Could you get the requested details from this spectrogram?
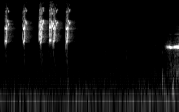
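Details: Green Fischer's lovebird pair: five sharp, high chirps in quick succession, silence, then a steady rising whistled tone at the end.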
